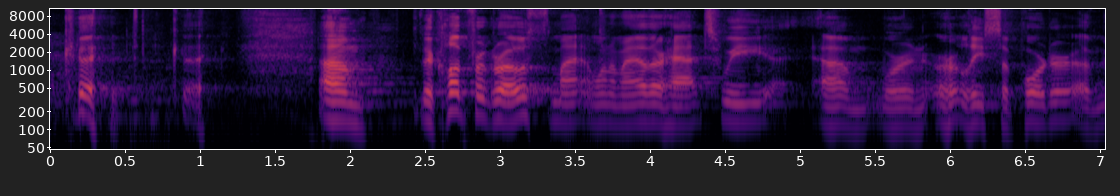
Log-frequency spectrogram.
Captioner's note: laughs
